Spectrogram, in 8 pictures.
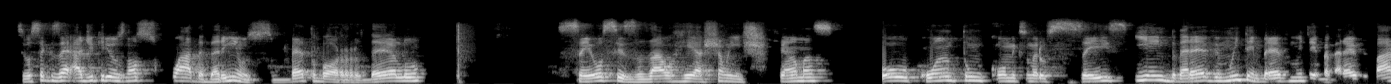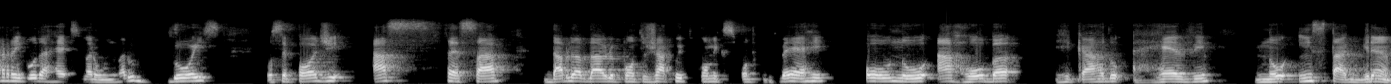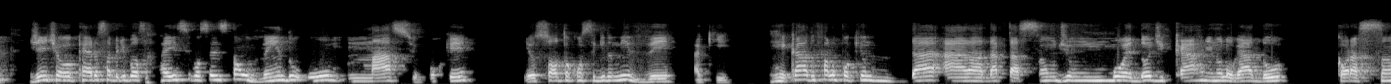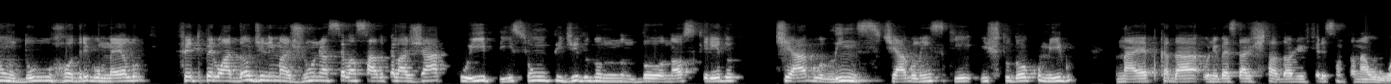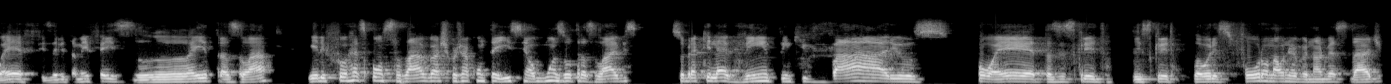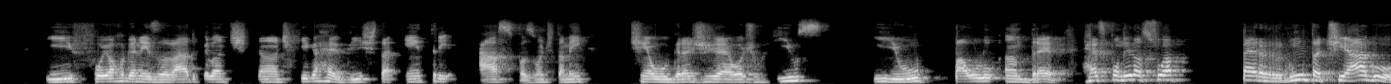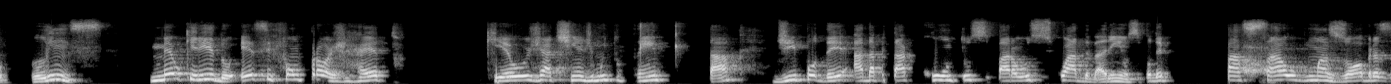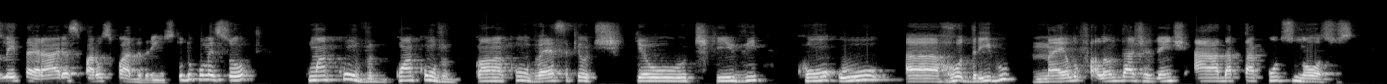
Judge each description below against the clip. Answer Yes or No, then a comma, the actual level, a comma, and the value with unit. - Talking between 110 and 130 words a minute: Yes, average, 125 wpm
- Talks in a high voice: No, medium, 160 Hz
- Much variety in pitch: No, average, 5.0 semitones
